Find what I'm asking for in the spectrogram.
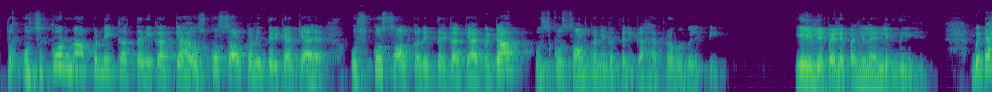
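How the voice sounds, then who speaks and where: A man with an Indian accent teaching maths informally to school students online, repeating phrases, coaxing attention and often checking understanding with questions. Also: high voice. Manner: addresses listeners familiarly, coaxing attention.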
